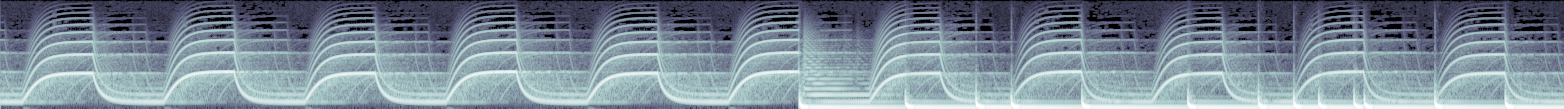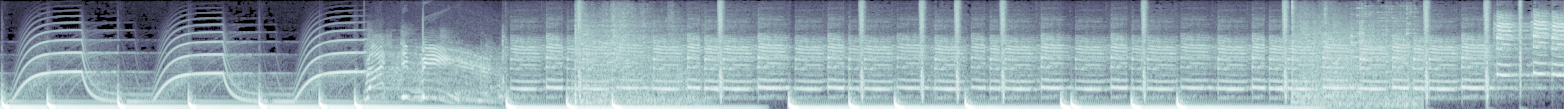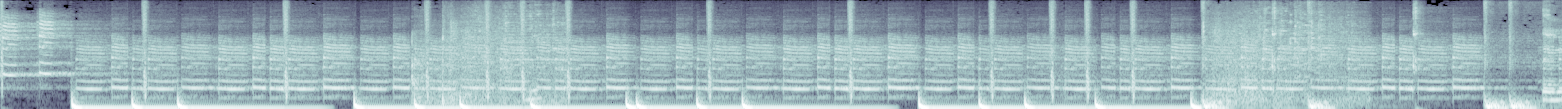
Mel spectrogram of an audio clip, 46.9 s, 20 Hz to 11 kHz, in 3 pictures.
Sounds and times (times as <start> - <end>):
Music: 0.0 - 46.9.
